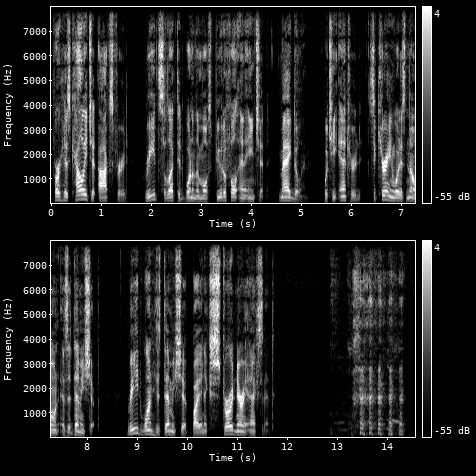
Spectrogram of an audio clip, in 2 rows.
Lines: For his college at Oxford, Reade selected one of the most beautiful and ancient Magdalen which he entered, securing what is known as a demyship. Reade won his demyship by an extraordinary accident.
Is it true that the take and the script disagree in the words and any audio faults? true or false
true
